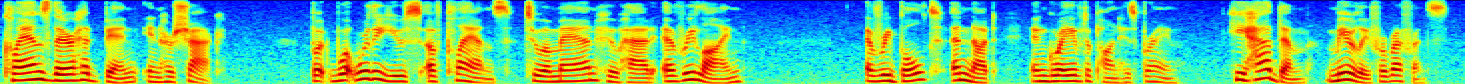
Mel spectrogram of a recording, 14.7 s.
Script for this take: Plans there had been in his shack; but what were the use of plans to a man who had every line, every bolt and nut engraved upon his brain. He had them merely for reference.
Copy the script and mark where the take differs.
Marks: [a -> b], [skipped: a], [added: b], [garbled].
Plans there had been in [his -> her] shack; but what were the use of plans to a man who had every line, every bolt and nut engraved upon his brain. He had them merely for reference.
